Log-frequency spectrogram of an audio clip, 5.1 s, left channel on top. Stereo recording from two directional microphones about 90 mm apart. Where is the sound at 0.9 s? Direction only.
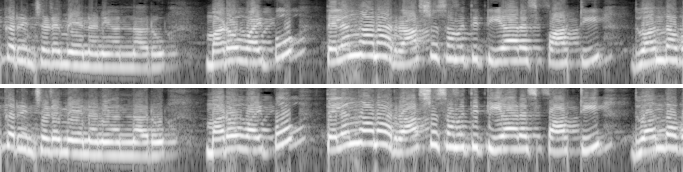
25° right (ahead or behind).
